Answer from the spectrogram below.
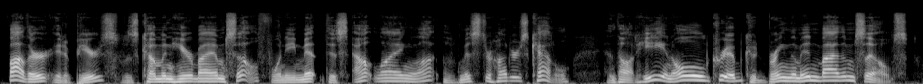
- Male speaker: Yes, male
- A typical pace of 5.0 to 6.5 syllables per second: No, 4.7 syllables/s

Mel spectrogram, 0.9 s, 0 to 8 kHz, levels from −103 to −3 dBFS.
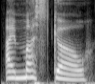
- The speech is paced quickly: No, average, 190 wpm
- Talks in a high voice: Yes, high, 210 Hz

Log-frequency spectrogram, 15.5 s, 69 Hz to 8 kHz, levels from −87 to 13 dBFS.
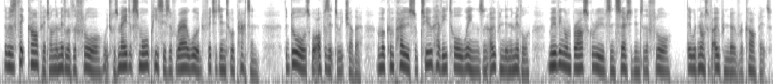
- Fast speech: Yes, fast, 230 wpm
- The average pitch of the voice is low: No, medium, 165 Hz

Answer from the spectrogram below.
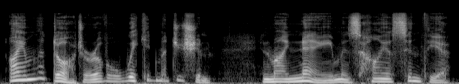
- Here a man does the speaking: Yes, male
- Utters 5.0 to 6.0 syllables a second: No, 4.8 syllables/s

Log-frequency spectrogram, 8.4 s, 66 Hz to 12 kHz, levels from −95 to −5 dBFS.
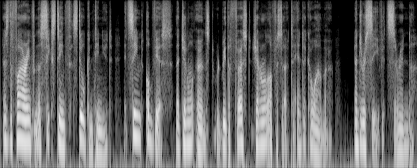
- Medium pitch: No, low, 130 Hz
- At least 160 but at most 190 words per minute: No, average, 200 wpm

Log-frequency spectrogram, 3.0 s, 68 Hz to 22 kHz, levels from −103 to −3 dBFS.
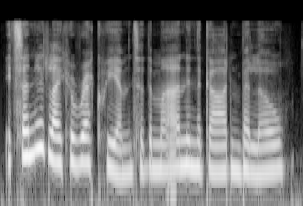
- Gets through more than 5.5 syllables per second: Yes, 5.8 syllables/s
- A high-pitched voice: Yes, high, 210 Hz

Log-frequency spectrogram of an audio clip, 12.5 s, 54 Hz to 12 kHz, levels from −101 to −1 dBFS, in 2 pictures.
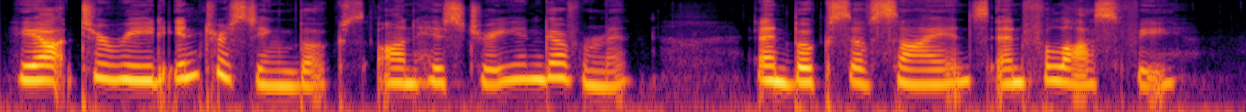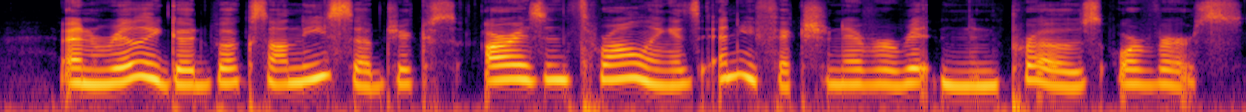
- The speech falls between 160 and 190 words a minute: Yes, average, 170 wpm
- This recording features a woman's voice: Yes, female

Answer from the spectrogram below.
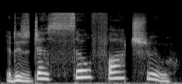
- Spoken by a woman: Yes, female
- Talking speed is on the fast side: No, average, 195 wpm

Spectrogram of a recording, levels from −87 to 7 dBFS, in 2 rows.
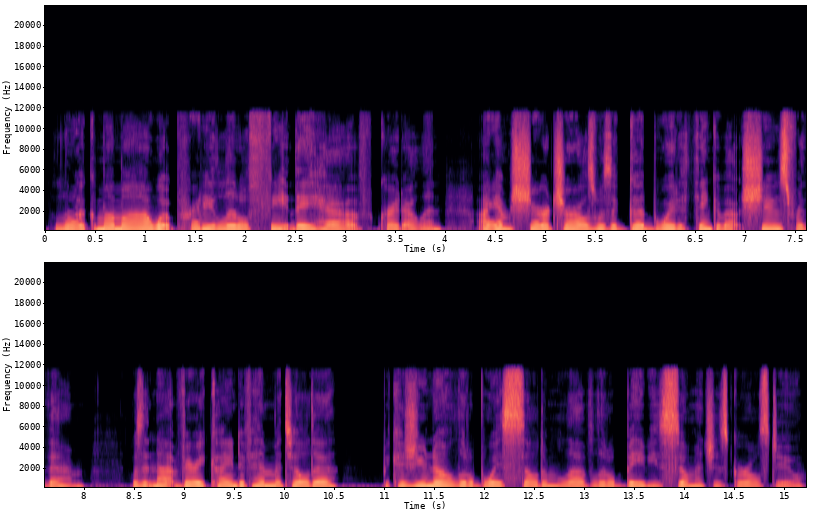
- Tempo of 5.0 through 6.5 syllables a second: No, 4.5 syllables/s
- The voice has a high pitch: Yes, high, 210 Hz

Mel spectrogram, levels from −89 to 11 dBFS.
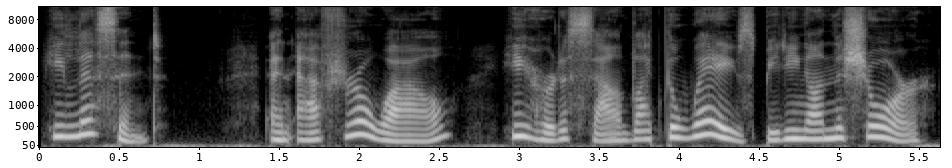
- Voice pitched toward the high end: Yes, high, 210 Hz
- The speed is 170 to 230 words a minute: Yes, average, 180 wpm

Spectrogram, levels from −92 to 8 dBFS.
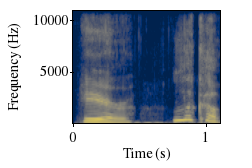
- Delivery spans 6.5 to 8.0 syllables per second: No, 4.9 syllables/s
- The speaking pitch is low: No, high, 235 Hz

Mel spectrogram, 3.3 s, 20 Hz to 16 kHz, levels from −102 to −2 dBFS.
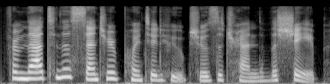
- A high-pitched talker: Yes, high, 225 Hz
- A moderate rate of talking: No, fast, 235 wpm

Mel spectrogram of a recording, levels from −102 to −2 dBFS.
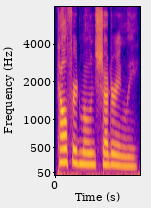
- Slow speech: Yes, slow, 105 wpm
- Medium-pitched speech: No, high, 195 Hz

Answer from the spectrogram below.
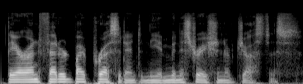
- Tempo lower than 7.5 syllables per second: No, 7.7 syllables/s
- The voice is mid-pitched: No, low, 100 Hz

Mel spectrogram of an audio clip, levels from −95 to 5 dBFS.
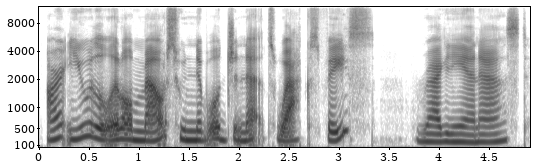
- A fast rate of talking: No, average, 160 wpm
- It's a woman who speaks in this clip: Yes, female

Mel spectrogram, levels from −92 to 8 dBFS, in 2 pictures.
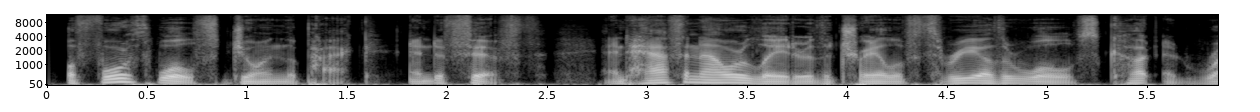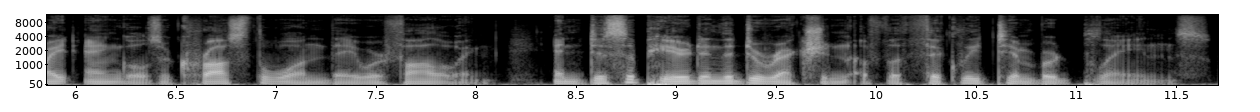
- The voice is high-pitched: No, very low, 90 Hz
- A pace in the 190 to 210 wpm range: Yes, fast, 205 wpm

